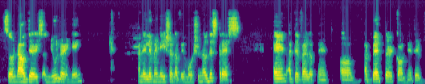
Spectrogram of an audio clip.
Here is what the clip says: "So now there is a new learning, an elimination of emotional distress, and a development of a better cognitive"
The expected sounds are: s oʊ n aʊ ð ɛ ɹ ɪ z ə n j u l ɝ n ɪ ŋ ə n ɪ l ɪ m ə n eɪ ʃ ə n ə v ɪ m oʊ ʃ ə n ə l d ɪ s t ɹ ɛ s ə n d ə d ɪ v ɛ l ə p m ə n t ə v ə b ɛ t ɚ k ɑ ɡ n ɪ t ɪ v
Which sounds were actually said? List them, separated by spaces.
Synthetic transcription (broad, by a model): s oʊ n aʊ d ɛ ɹ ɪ s ə n j u l ɝ n ɪ ŋ ə n ɪ l ɪ m ə n eɪ ʃ ə n ə v ɪ m oʊ ʃ ə n ə l d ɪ s t ɹ ɛ s ə n d ə d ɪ v ɛ l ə p m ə n t ə v ə b ɛ t ɚ k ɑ ɡ n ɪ t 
